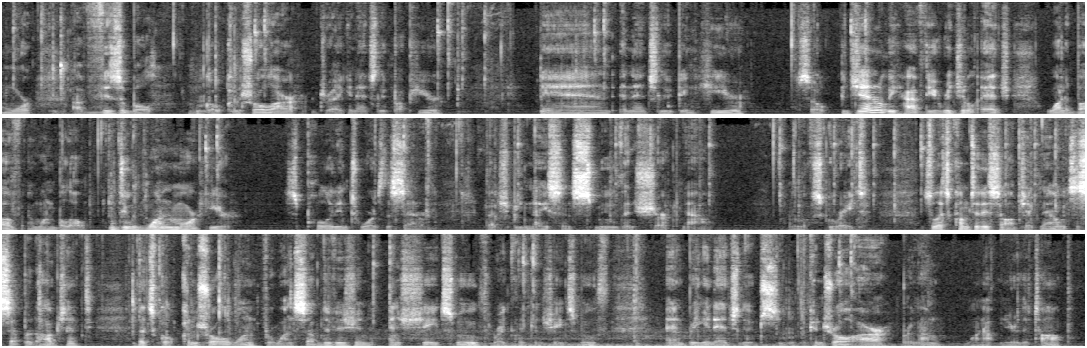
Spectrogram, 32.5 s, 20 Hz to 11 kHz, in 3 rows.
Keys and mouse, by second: 0.1 middle click, 0.6 alt+a, 2.2 ctrl+r, 4.3 click, 4.7 middle click, 5.7 ctrl+r, 8.5 click, 12.2 ctrl+r, 14.7 click, 15.1 Tab, 15.8 alt+a, 16.0-16.3 middle drag, 16.9-17.3 middle drag, 17.9-18.6 middle drag, 19.1 shift+middle drag, 19.5 middle click, 20.0 click, 20.8 shift+middle click, 21.2 middle click, 22.0 KP_1, 23.0 shift+middle drag, 23.9 ctrl+1, 25.4-27.0 right drag, 28.0 Tab, 29.6 ctrl+r.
